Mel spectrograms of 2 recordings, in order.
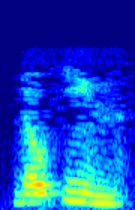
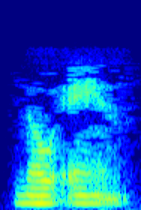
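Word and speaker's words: noein: The actual word translated as thinking is knowing, spelled N-O-E-I-N, no-in. That word is equivocally translated as consciousness or awareness. Interjecting here, that's where we get the no spelled with a K-N-O-W, is from no-in, no-ain.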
